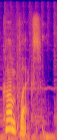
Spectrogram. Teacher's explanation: if you're referring to a structure or building the stress is on the first syllable of the word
